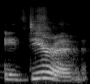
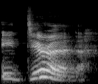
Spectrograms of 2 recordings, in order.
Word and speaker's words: Aedyran: Here we go, with an old Aedyran pie crust. I've been pronouncing it wrong, I realize this. It's Aedyran.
